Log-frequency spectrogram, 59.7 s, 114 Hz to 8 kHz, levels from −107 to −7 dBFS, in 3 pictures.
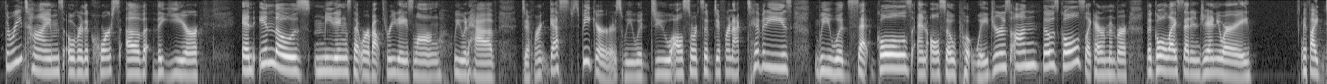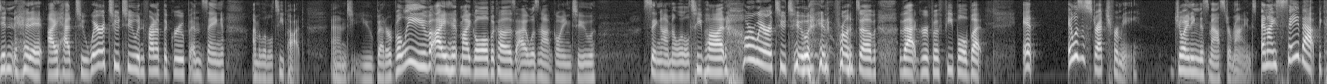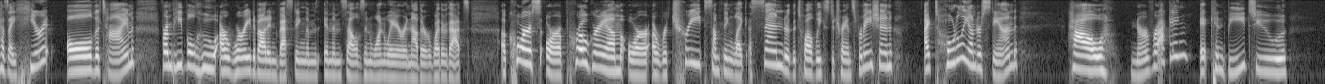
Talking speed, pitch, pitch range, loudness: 170 wpm, 215 Hz, 185-255 Hz, -26 LUFS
